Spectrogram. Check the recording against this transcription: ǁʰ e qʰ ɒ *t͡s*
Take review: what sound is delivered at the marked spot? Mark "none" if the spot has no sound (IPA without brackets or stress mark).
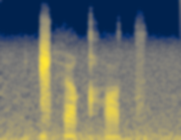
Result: t͡s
